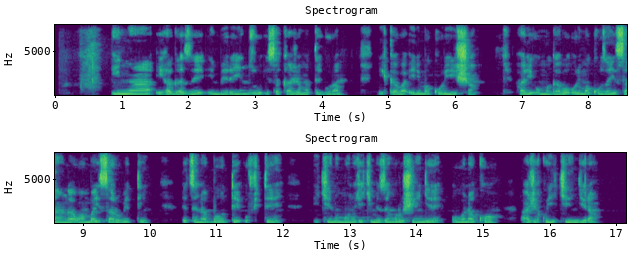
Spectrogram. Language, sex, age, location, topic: Kinyarwanda, male, 18-24, Huye, agriculture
